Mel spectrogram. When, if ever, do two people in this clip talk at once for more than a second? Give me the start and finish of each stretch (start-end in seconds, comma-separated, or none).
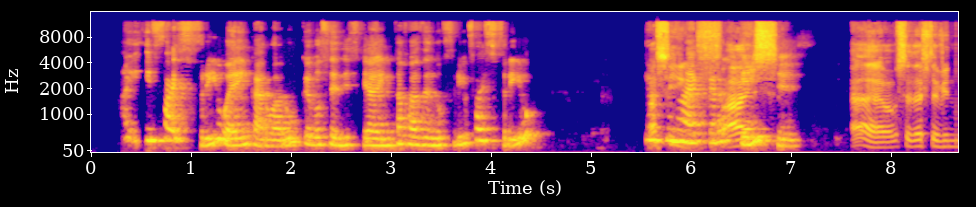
5.6-6.9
